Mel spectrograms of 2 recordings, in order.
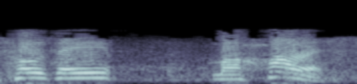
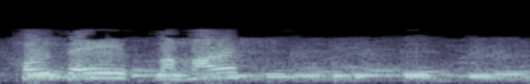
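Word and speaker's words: Jose Mijares: their Bullpen it is hose Maharis now wait we pronounced his name wrong Jose Maharis m i j a r s a left-hander from Venezuela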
